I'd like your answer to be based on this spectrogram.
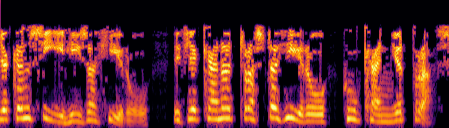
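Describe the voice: At a moderate pace, a man does a high put-on character voice with big pitch swings and a slightly husky edge, the sound dry and close with no echo.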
